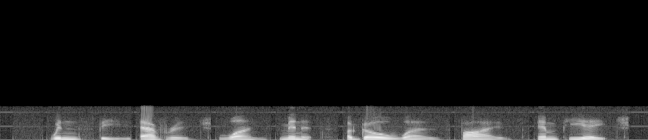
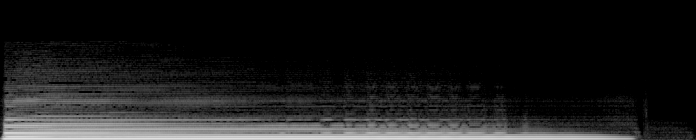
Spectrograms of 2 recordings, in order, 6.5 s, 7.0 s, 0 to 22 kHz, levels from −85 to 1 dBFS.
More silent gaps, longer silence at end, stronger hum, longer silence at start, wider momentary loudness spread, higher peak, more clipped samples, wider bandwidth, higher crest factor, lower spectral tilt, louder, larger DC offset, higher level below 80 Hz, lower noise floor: neither; second, 0.2 s vs 0.6 s; neither; first, 0.5 s vs 0 s; first, 13 LU vs 8 LU; first, 0 dBFS vs -4 dBFS; neither; second, 5.4 kHz vs 6.8 kHz; about the same, 16 dB vs 12 dB; first, -9 dB/octave vs -4.5 dB/octave; about the same, -16 LUFS vs -15 LUFS; first, 0.5% vs under 0.1%; first, -52 dBFS vs -70 dBFS; second, -48 dBFS vs -64 dBFS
